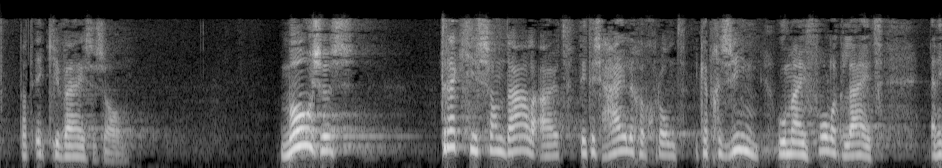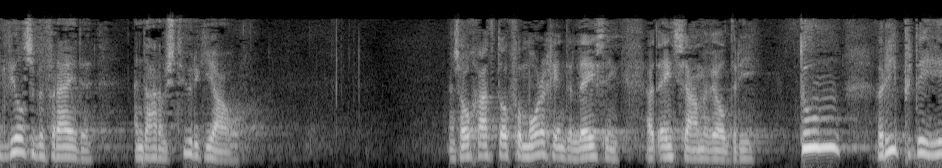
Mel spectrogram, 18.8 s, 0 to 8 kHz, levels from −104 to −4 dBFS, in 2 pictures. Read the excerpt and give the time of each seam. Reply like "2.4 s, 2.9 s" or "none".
none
